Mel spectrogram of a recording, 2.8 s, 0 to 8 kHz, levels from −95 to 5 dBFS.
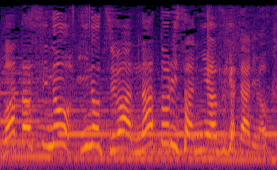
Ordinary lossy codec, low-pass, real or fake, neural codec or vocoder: none; 7.2 kHz; real; none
